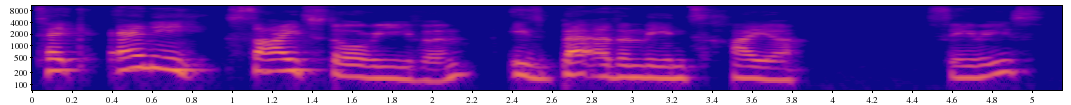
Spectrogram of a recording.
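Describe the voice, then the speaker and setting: A man with a voice pitched a little above average. He talks casually, like a panelist on an entertainment podcast, offering his own opinions in loose, conversational speech. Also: animated, measured pace. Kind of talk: casual opinionated chat about films and TV.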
